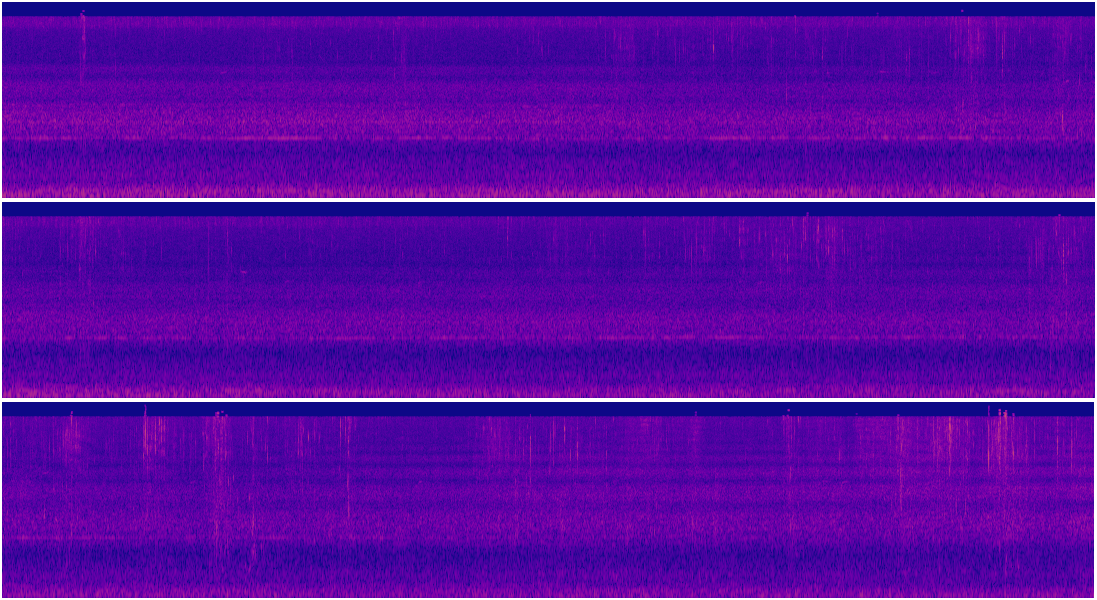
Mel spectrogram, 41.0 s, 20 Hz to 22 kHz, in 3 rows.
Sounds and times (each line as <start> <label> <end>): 0.0 Two boats are passing 40.9
0.0 big waves 40.9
